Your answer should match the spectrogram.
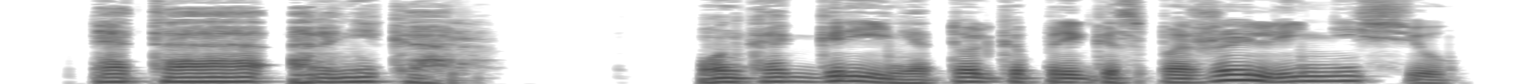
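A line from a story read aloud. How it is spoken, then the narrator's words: Girl whispering in ear. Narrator (Russian): прошептала девушка на ухо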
